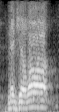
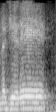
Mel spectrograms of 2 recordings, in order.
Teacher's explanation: الإمالة بين الألف والياء، ليست ألف وليست ياء، بين الألف والياء، يعني مشوبة بالياء · Shown in: second take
